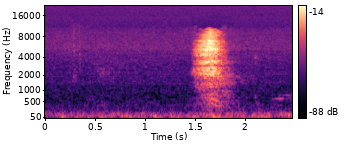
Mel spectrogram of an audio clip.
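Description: Near silence over a low steady hum, with one short, soft breath from the kneeling yoga instructor about one and a half seconds in.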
